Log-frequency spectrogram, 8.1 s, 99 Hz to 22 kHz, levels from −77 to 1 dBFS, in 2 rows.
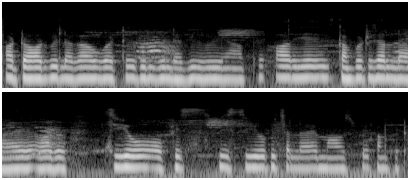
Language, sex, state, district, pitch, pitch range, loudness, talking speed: Hindi, female, Chhattisgarh, Balrampur, 185 Hz, 180-195 Hz, -21 LUFS, 230 wpm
